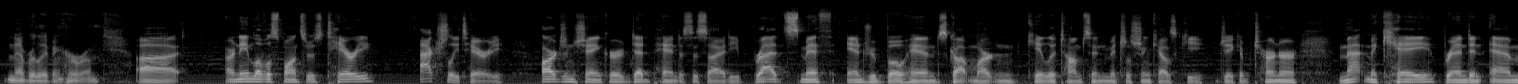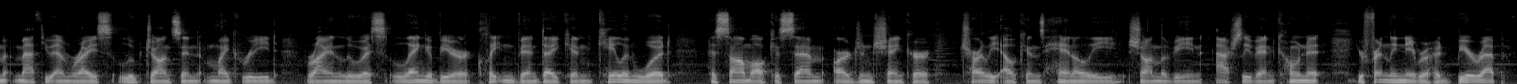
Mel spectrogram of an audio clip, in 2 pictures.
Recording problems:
electrical hum; faint; throughout; 60 Hz, 25 dB below the speech

